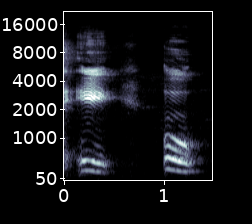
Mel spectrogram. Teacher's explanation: अर्ध समृत, यानी कि हाफ क्लोज्ड, जिसमें माउथ जो है वो आधा बंद होता है, जैसे ए, ओ, है ना।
